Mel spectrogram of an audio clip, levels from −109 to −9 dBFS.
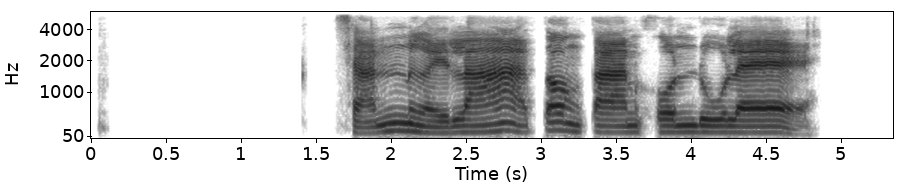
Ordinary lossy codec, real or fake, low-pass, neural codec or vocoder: none; real; 5.4 kHz; none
